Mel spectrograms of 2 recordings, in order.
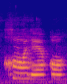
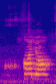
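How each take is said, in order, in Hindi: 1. बीच की 'ल' ध्वनि पतली और हल्की है। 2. बीच की 'ल' ध्वनि मोटी और भारी है। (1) "लाम बारीक लेटर है" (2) "लाम को मोटा नहीं करना। खौलो, लो खौलो नहीं करना"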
